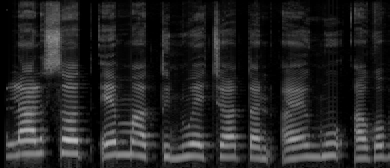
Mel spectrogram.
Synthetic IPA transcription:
la˦lso˦t̪e˦ma˨t̪i˨nwe˦˨t͡ʃa˦ta˨na˨ɛ˦ŋu˦a˨ɣo˦b

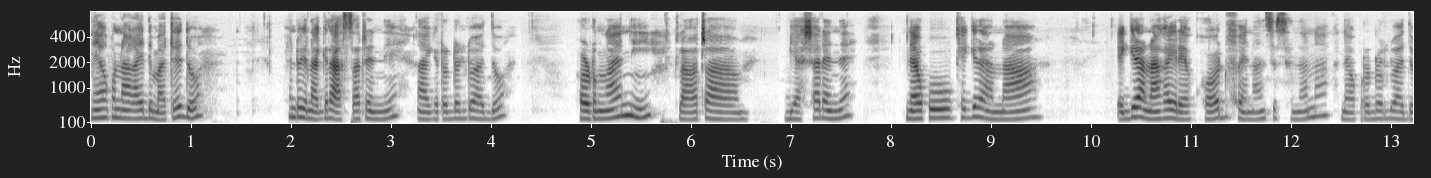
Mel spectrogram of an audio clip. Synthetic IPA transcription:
nɛ˨ku˦na˨ka˦i˦di˨ma˨te˦dɔ | ki˦nduki˨na˨ɡi˦ɾaː˨sa˦ɾɛ˨nɛ˦na˨ki˨ɾɔ˦dɔ˦lwa˨ðɔ˦ | ɔ˨ɾuŋa˦ni˦˨la˨a˦ta | bia˨ʃa˦ɾɛ˨nɛ˦ | nɛ˨kuke˦ɡi˦ɾa˨na | e˨ɡi˦ɾa˨na˨ka˦iɾɛ˨kʰɔdfa˨ina˦nsisɛ˨na˦na˦knɛ˨ku˨ɾɔdɔ˦lwa˨ðɔ˦

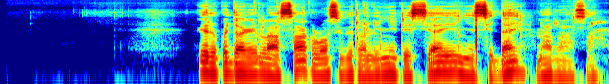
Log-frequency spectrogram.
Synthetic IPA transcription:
ke˦ɾe˨ko˦d͡ʒa˨kɪ˦la˨sa˦kʊ˨lɔ˦si˦βi˨ɾa˨li˦ni˦te˨sja˦je˦ɲe˨si˨da˦i˦na˨ɾa˨sa˦

